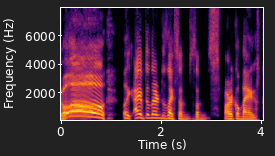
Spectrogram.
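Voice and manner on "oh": a big, high, loud pretend gasp of amazement; mock wizard wonder. Wizard grandpa wowing little kids, loud playful exclamation. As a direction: dazzle the little ones with a showman's Oh.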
